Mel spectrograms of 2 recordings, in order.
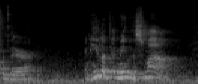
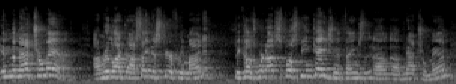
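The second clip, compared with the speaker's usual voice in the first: loud, emphatic sermon delivery; preaching; 4 semitones higher, 5 dB louder than usual. Real, not acted. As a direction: drive the point home to a congregation. Preaches the lesson to congregation.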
